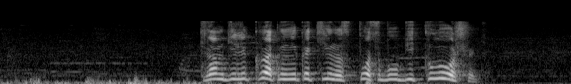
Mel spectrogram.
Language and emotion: Russian, angry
